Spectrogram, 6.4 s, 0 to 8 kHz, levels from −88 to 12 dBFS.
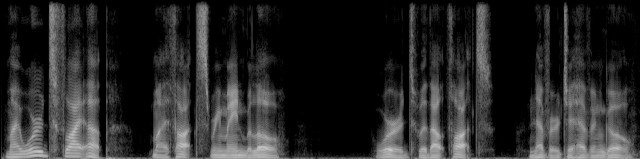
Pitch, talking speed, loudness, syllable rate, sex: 110 Hz, 140 wpm, -19 LUFS, 4.1 syllables/s, male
